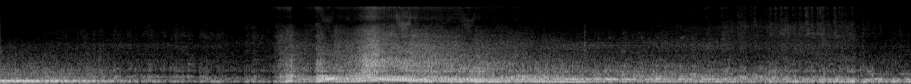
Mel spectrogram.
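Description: Ford Maverick's carbureted engine running steadily, then fading. About three seconds in it is revved hard, its pitch climbing and falling back with a rushing noise, and it settles into a steady run.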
